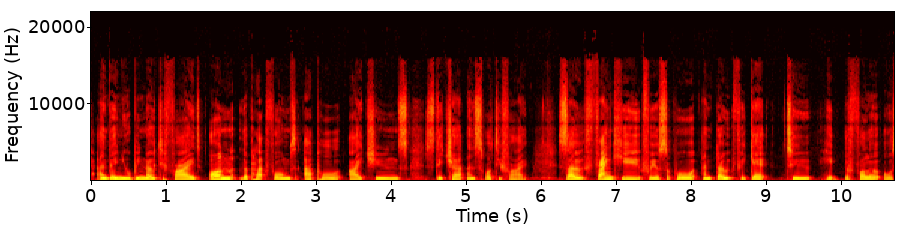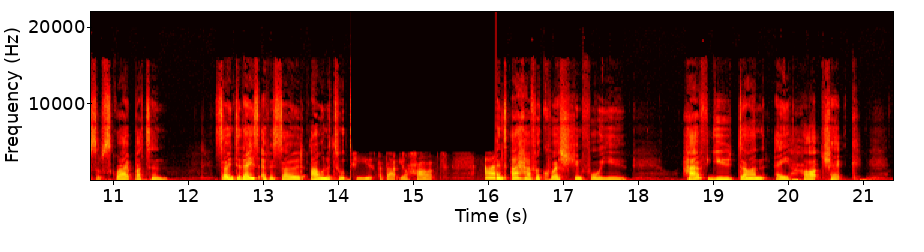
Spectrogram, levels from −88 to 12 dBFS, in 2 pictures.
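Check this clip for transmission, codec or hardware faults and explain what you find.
One fault is present. From 14.18 to 16.12 s, after a 20 ms gap, the speech turns dull and about 5 dB quieter, with nothing above 3.6 kHz. The input was likely switched to a poorer device.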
